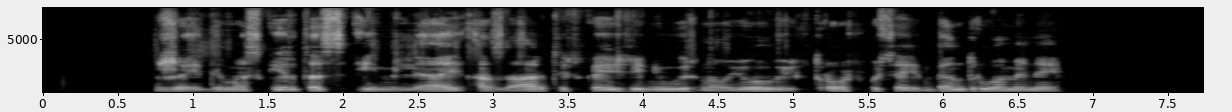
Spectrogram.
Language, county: Lithuanian, Telšiai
